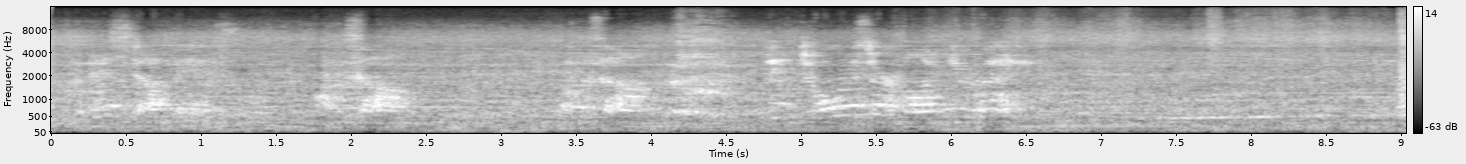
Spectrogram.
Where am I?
on a subway train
